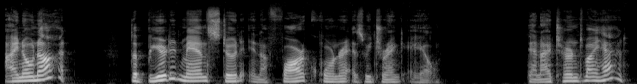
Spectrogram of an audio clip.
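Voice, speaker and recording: A man voicing an earnest, excitable young former student in a storybook, eager and quick to defend himself. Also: a little high, voice pushed up. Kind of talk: storybook character voice in audiobook narration.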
